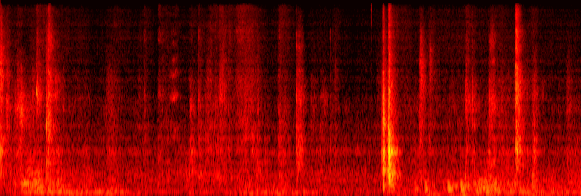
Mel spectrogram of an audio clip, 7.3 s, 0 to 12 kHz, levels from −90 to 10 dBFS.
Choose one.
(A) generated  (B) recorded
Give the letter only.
A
